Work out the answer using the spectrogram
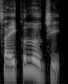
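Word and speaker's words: psychology: তারপর যেটা বললাম পিএস, তার মানে সাইকোলজি, পি তারপরে এস ওয়াই, এখানে পিটা কি থাকবে, সাইলেন্ট থাকবে। আবার 2 নম্বরটা টিএস যদি থাকে, মানে সুনামি, টিএস, মানে টিটা কি থাকবে, সাইলেন্ট থাকবে।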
